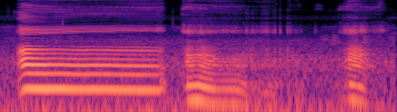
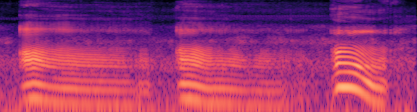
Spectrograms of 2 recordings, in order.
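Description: First: The first syllable is the highest in pitch. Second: The third syllable is the highest in pitch.

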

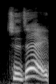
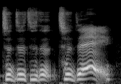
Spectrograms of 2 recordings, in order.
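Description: First: The word is said smoothly in one go. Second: The first sound is repeated in a stutter. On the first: "today 可能就会变成today" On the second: "可能就会变成today"

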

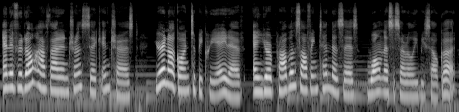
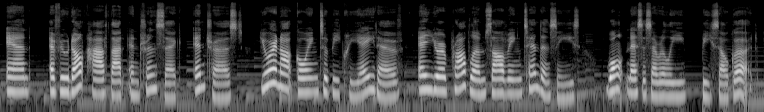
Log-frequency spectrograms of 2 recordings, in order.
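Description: First: It is said at normal speed. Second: It is said slowly.

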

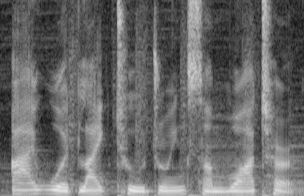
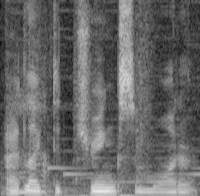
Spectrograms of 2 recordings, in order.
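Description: First: Each word is said fully and separately. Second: The words run together with a light, reduced 'to'. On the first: It sounds robotic and like a command. The speaker calls it wrong. "这样会听起来很好像 机器人在讲话" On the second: It sounds comfortable and pleasant to the listener. The speaker calls it right. "所以那个to 可以念得很轻。"

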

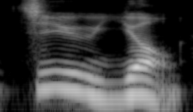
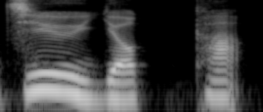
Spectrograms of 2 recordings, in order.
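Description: First: Fourteen is read ending in yon. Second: Fourteen is read ending in yokka. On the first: The speaker calls it wrong. "也不是就用" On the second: The speaker calls it right. "是就有卡，要注意哈"

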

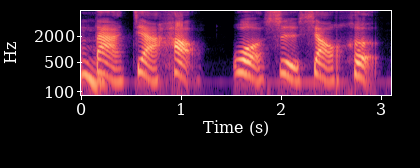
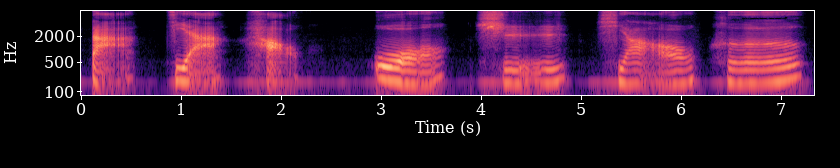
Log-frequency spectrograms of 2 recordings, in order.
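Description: First: Every syllable falls sharply from high to low. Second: Every syllable dips low and then rises. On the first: "那再来我们讲四声国咯" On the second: "三声国讲话好累哦"

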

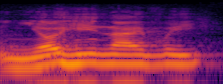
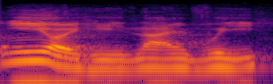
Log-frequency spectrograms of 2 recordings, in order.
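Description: First: It is said in the lighter Sixian Hakka accent. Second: It is said in the Hailu Hakka accent.

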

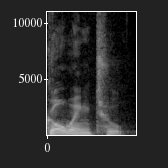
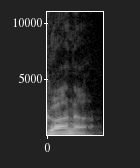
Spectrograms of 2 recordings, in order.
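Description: First: Going and to are said as separate full words. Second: Going and to are blended into one reduced word.

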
